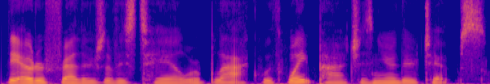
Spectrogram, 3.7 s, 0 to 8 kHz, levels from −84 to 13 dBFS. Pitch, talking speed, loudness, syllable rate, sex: 185 Hz, 230 wpm, -22 LUFS, 5.4 syllables/s, female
